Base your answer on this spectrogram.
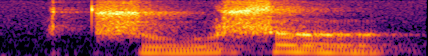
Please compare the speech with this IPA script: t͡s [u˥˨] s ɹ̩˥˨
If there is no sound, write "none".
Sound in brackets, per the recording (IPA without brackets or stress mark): u˨˦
